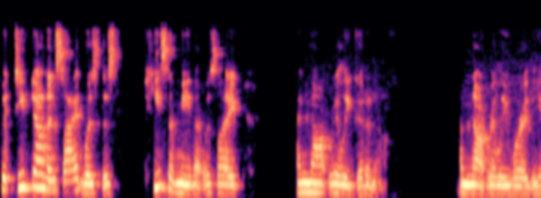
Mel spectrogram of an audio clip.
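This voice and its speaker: Her voice is a plain, everyday voice, a woman's at medium pitch with lively intonation. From US, born in Egypt. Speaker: physician. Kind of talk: interview.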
